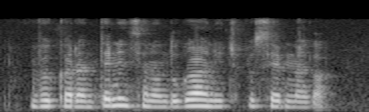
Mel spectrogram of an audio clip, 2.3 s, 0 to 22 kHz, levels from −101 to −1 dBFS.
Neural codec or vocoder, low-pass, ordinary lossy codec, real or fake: none; 10.8 kHz; MP3, 96 kbps; real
